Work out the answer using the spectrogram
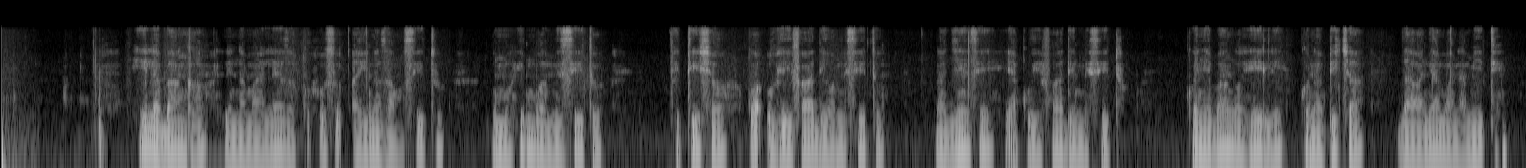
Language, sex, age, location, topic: Swahili, male, 25-35, Kisumu, education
